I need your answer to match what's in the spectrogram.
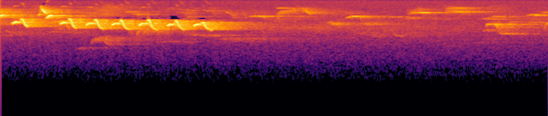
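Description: A Red-breasted flycatcher sings a two-second run of about eight high, sweet repeated notes, slightly falling at the end. Fainter birds call in the background afterwards.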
